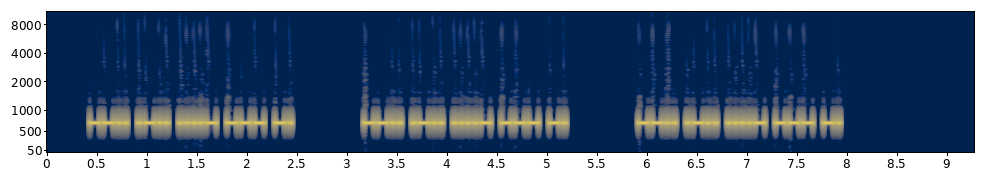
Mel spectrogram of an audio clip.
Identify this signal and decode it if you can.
Morse code, heard as a keyed tone, about 36 wpm, 700 Hz. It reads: ZL4ON ZL4ON ZL4ON
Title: DXCC-100 Call Signs - 5 Characters - Repeated 3x - 35wpm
